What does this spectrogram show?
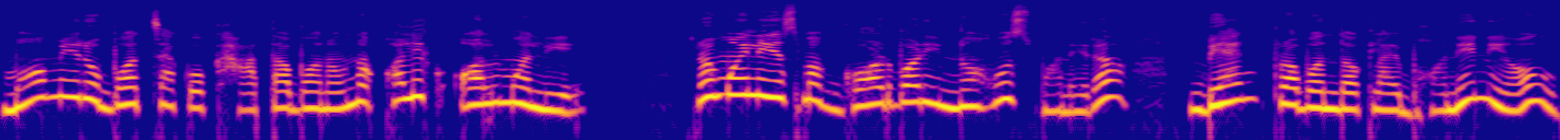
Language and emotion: Nepali, fearful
